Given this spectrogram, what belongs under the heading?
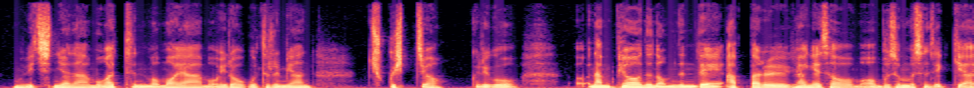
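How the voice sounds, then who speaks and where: A woman's voice: low voice, gravelly, mellow. A woman in her fifties, a psychological counselor, reading out a viewer's letter and answering it in an earnest, reflective radio-style talk. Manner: earnest, reflective, emphatic at times.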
